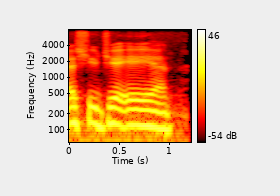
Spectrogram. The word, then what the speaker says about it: Sujan: And Neil and I think it's Sujan is how I pronounce it, Sujan, have put this together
